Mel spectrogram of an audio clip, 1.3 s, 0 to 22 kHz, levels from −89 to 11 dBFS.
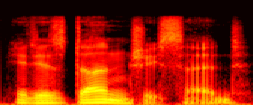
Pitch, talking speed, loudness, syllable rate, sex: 95 Hz, 235 wpm, -17 LUFS, 4.4 syllables/s, male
